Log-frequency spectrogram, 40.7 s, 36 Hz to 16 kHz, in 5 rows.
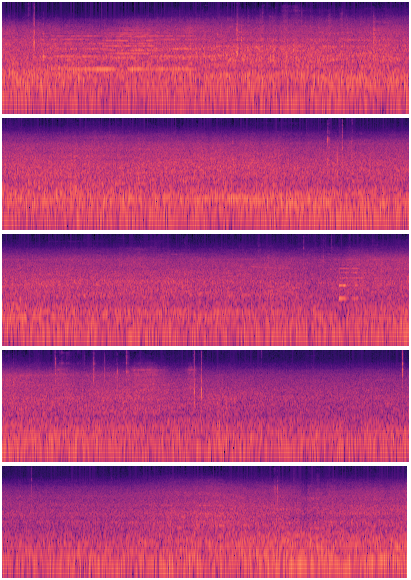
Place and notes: [IIIV+tdr] - Vukov spomenik, plato
Serbia, 29 October 2011, 17:31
